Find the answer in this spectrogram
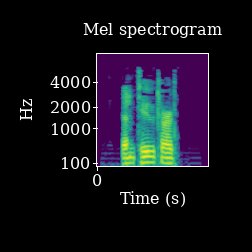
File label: "untutored", english; adjectives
